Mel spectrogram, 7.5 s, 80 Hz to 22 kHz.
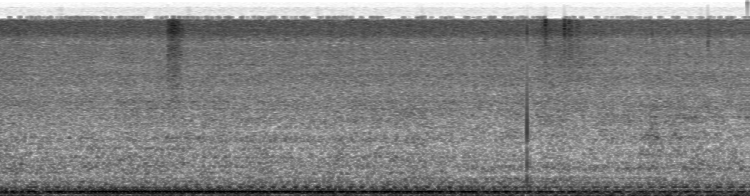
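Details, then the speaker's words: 1973 Ford Maverick restomod, fuel-injected 302 V8 with cold-air induction, just started without touching the gas. The fast idle eases down to a steady, even low rumble with no knocks or misses: normal idle settling. "It's fuel injected, so you don't have to touch the gas. And the idle will calm down. There it goes."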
